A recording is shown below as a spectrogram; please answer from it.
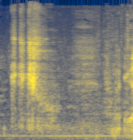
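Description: Small plastic clicks as a panel on an action figure is pressed back into place, followed by a short breathy rush like an exhale.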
